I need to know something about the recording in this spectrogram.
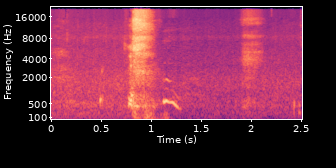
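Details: A single sneeze from an adult who is sick: a voiced intake burst then a sharp explosive release, over steady rain.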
